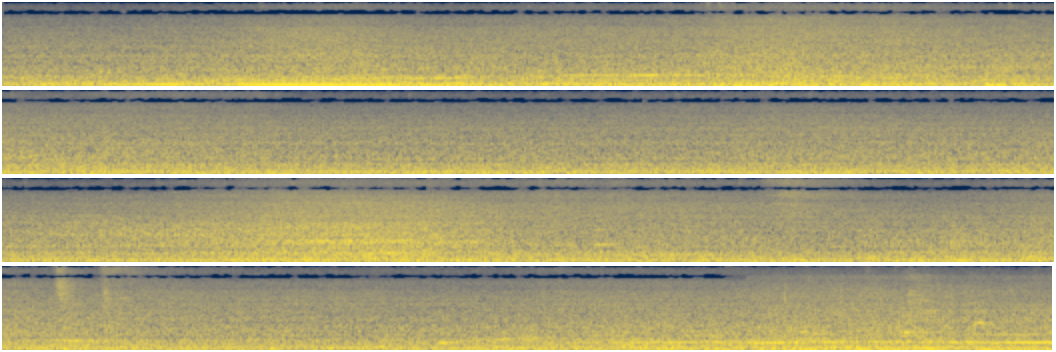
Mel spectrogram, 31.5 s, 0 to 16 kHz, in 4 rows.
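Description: Inside the cabin of a 2006 New Flyer electric trolleybus in service: steady road and rolling noise, with faint motor whine that rises and falls in pitch. A heavier low rumble comes in about two seconds in, and the noise swells again a little past the middle.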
